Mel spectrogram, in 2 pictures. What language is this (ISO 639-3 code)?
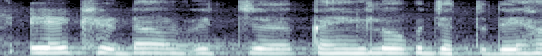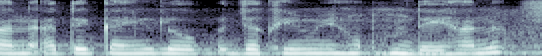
pan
